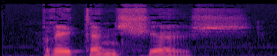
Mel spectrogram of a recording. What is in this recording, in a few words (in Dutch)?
"pretentieus", Dutch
